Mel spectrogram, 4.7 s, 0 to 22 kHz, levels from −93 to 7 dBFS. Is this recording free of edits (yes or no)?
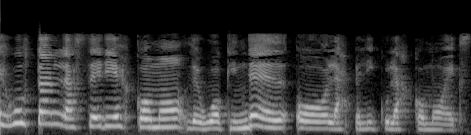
yes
